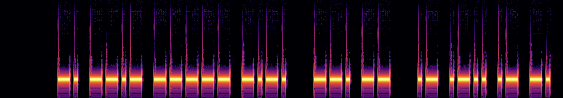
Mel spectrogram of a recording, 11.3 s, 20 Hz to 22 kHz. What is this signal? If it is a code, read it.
Morse code, heard as a keyed tone, about 14 wpm, 700 Hz. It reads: NQ0C GM ALAN
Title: SOTA QSO Practice 15wpm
